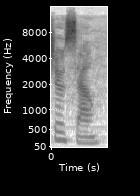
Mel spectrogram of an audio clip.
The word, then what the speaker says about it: Giselle: recommendation serenajoe sell or jostle please correct me your pronunciation every last name please Sarina Giselle okay thank you good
